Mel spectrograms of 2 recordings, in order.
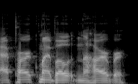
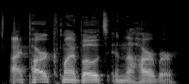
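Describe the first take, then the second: First: It is said quickly without careful enunciation. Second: It is said slowly with careful enunciation.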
